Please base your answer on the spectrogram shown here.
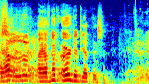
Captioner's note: laughter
